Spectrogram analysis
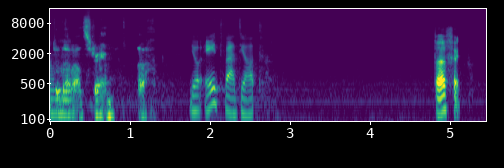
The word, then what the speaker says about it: Jó étvágyat: Jó étvágyat. Perfect. Jó étvágyat. Again, it's just the emphasis is weird. Yeah. Jó étvágyat. Jó étvágyat. But the pronunciation is like almost pitch perfect.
